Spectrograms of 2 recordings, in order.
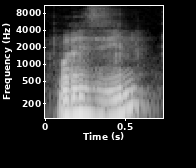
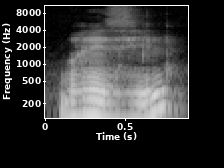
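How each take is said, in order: The two takes are said the same way.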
